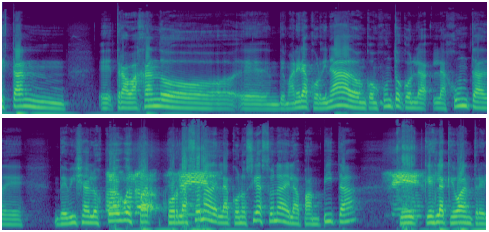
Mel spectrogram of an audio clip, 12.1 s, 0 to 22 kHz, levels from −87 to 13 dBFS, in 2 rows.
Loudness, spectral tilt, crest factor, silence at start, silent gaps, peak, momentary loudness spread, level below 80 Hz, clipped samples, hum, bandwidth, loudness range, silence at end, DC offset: -12 LUFS; -4 dB/octave; 12 dB; 0 s; none; 0 dBFS; 16 LU; -48 dBFS; 0.2%; none; over 20 kHz; 7 LU; 0 s; under 0.1%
